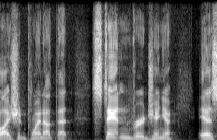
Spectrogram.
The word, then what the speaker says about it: Staunton: And Stanton River High School, I should point out that Stanton, Virginia, is spelled Staunton, Staunton, but it is pronounced Stanton.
